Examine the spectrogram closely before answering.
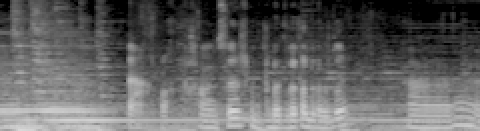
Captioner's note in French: sons de bouche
